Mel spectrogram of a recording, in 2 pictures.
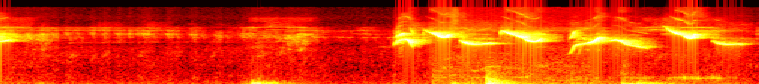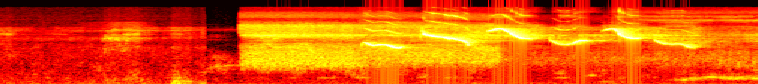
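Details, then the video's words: Orange-crowned oriole singing: clear whistled phrases of quick, slurred notes that dip and rise, delivered in two bursts separated by a pause, with a few faint low thumps and brief hiss. "O canto do Corrupião de Coroa laranja ( Icterus Auricapillus )"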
